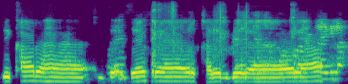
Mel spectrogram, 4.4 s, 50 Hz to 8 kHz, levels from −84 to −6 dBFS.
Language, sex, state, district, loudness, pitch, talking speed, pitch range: Hindi, male, Chhattisgarh, Raigarh, -12 LUFS, 155 Hz, 195 wpm, 145-225 Hz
